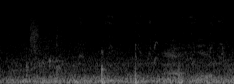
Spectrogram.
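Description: Pen writing on a board: faint scratching strokes and light taps as the letters are drawn.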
